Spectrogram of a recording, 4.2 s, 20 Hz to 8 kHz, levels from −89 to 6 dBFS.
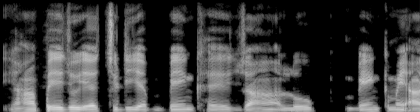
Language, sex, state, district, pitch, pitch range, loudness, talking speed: Hindi, male, Chhattisgarh, Bastar, 115 Hz, 105-120 Hz, -16 LUFS, 170 wpm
